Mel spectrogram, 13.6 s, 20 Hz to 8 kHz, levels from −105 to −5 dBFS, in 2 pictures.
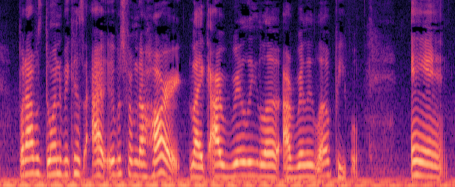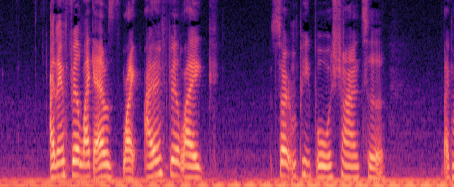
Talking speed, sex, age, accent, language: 160 wpm, female, 20-39, American, English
